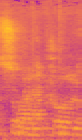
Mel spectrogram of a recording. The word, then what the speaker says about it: Suvaṇṇabhūmi: To the concept which I will be focusing on today, from Pali sources, Suvaṇṇabhūmi, or Suvaṇṇabhūmi in Thai pronunciation, which is the Buddhist Golden Land, if you will.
